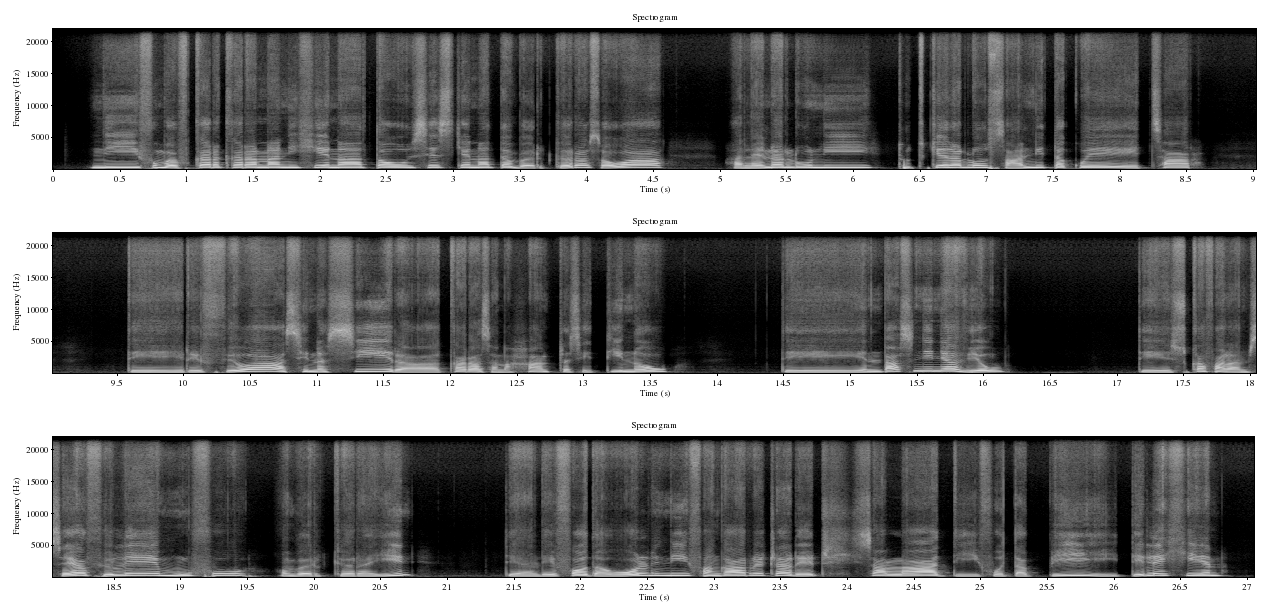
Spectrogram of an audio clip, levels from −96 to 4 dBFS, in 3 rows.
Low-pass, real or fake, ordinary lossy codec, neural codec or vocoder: none; fake; none; autoencoder, 48 kHz, 128 numbers a frame, DAC-VAE, trained on Japanese speech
